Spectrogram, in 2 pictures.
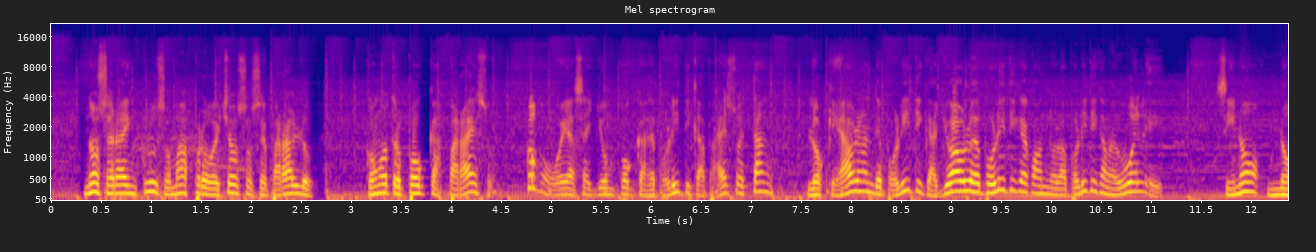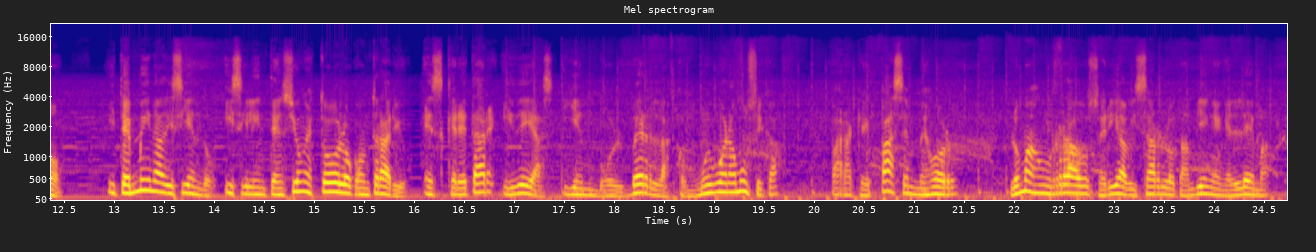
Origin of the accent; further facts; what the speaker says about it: Cuba; Y yo soy cubano. En Cuba hay epidemias y hay montones de muertes.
